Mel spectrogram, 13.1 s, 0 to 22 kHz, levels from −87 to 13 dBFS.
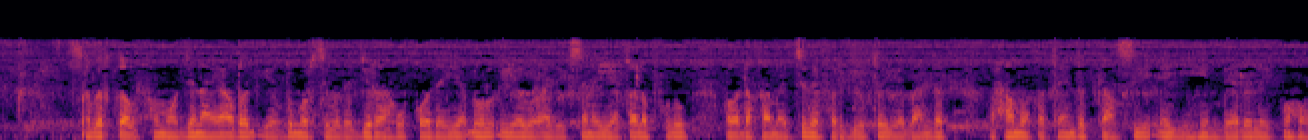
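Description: From start to finish, the speech is dull, with nothing above 6.9 kHz. The artefacts are layered. Two different sets of codec artefacts are heard together. This mix likely comes from transcoding between lossy codecs. The sound fits a low-rate Vorbis encode at around 18 kbit/s that was re-encoded as HE-AAC at about 24 kbit/s. The second codec spent its bits on the first one's damage and added its own. The lower cut-off survived.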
